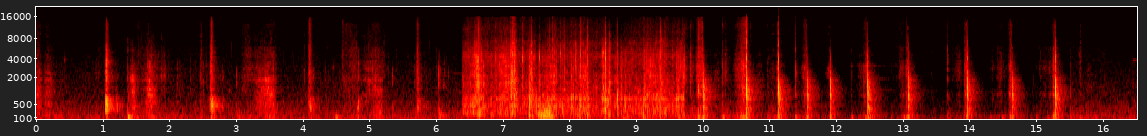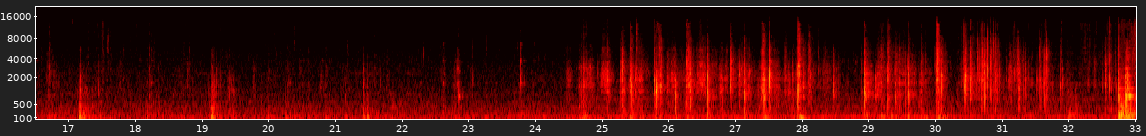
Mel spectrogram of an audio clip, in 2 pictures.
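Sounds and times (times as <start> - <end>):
knife chopping on wooden board: 9.9 - 15.5.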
